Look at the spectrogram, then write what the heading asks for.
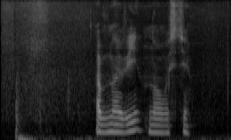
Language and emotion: Russian, neutral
